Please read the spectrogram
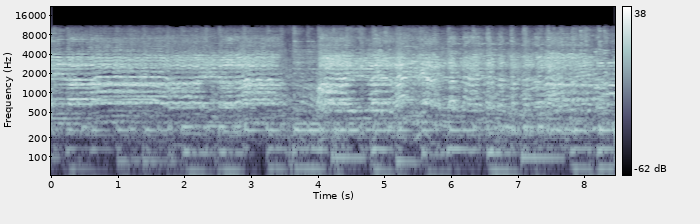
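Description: Mariachi band playing live: violins and guitars over a steadily pulsing bass line, with voices singing together.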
